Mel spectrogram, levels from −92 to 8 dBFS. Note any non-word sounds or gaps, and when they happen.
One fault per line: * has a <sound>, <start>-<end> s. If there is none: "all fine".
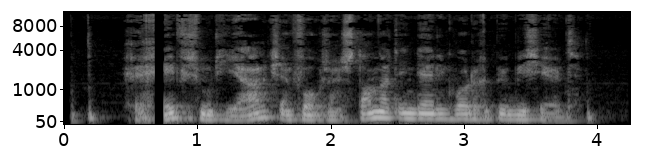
* has a dropout, 0.7-0.8 s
